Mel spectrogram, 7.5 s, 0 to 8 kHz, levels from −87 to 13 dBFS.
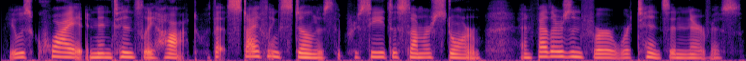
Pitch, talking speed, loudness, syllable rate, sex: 200 Hz, 185 wpm, -19 LUFS, 5.0 syllables/s, female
